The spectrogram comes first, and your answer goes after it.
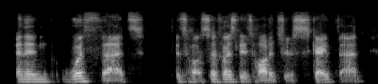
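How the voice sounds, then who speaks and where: At a moderate pace, a man talks in a New Zealand accent. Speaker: high-ticket sales closer. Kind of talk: interview podcast. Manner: casual, repetitive with false starts.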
